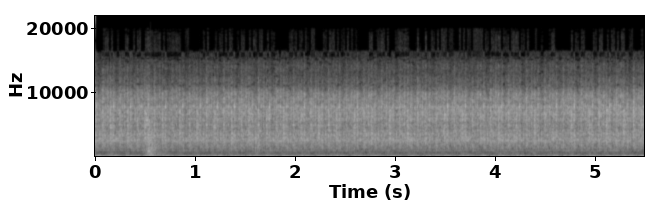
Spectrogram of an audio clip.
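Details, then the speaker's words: 1976 Chevrolet C30 dually, new Gen 6 454 big block with hydraulic roller cam, restarted after draining suspect fuel: low, steady idle with a faint tick about three per second; idles, with coolant leaks and watery, leaking power steering fluid. "Power steering seems like it's kind of leaking a little bit. Also, the power steering fluid looks a little bit watery as well, so maybe a little bit of water got in the tank. But she idles."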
